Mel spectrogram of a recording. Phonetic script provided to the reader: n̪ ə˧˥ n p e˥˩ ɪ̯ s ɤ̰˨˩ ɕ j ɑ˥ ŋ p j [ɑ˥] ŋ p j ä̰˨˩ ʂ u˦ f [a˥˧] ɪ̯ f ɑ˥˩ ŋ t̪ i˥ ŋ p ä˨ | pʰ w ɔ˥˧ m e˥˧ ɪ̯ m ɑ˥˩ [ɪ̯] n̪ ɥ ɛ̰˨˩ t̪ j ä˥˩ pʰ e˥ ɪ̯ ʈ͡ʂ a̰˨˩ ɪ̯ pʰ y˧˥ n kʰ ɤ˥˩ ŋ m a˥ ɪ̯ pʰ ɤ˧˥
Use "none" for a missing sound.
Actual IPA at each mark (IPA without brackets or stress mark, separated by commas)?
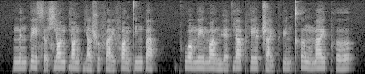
ɑ˥˩, a̰˨˩, ʊ̯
